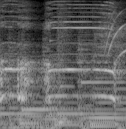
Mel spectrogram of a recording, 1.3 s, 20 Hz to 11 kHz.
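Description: A chicken sound effect from a 3D animal slide video game lets out a loud, close squawking call in a couple of bursts over about a second, alone and clear.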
